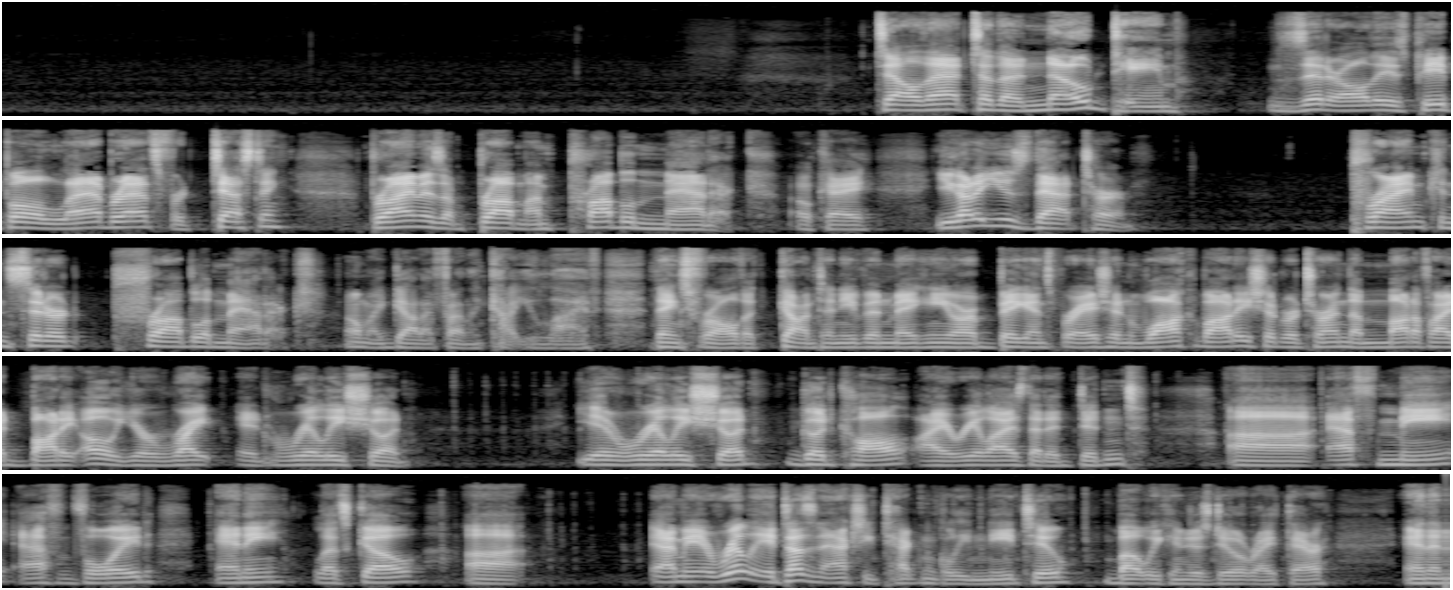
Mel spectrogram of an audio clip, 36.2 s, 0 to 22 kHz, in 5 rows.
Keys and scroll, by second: 33.3-34.7 typing.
